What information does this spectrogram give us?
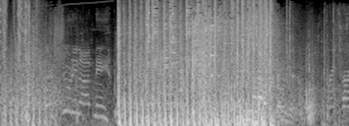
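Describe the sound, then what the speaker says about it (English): Rapid automatic gunfire from Apex Legends bursts in loud, dense volleys, with a brief gap before a sustained stream of shots that tails off near the end. "They're shooting at me!"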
